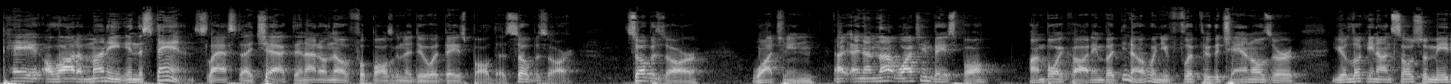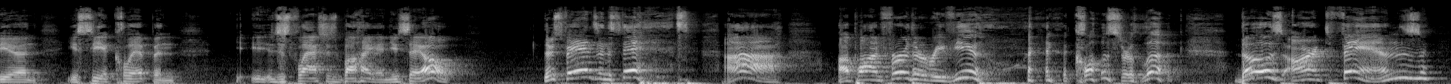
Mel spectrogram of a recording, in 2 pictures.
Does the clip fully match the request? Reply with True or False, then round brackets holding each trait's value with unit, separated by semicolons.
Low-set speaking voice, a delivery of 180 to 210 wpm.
False (125 Hz; 165 wpm)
